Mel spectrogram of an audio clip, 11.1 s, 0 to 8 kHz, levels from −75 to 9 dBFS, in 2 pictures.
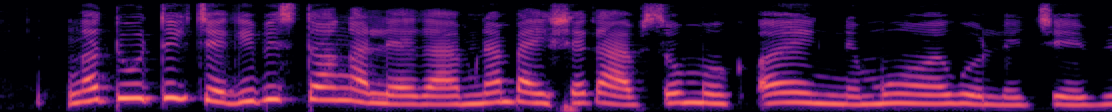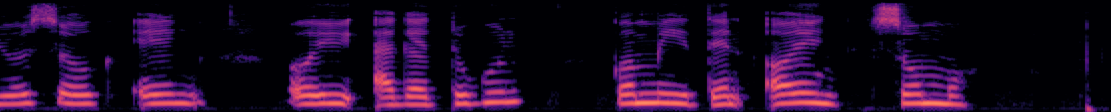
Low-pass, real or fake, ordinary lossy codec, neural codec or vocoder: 7.2 kHz; real; MP3, 64 kbps; none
